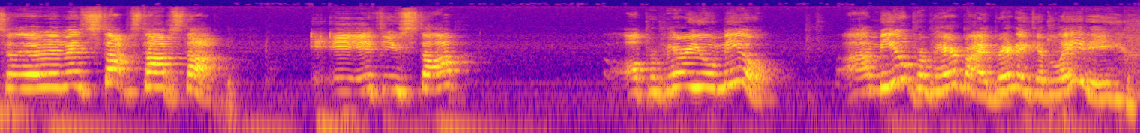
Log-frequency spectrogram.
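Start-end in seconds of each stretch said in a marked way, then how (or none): 0.0-5.2 yelling, much higher and slower. After announcing they will yell at them, the speaker is yelling. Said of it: "I'm gonna yell at them".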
